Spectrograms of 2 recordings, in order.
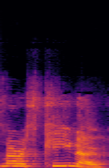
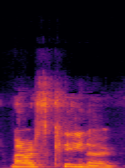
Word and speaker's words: maraschino: Oh yes, it's actually pronounced maraschino. Lots of people mispronounce it, but it's actually a marasca cherry. It's a morello cherry grown in Moravska, which is in Croatia. So it is actually pronounced maraschino.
